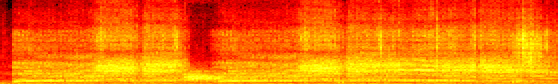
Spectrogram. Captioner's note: both roaring; alleged bigfoot roaring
